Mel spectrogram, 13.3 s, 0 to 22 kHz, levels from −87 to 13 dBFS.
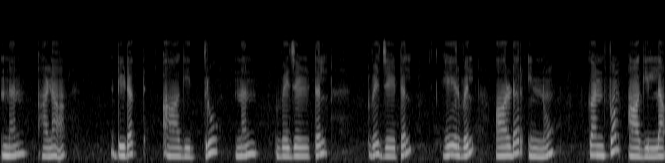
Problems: none marked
